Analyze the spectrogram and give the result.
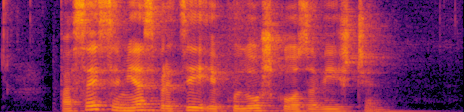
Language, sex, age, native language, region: Slovenian, female, 30-49, Slovenian, Savinja region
